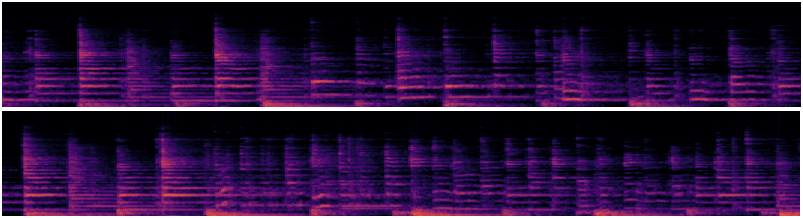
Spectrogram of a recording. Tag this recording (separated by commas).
Pizzicato, Zither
